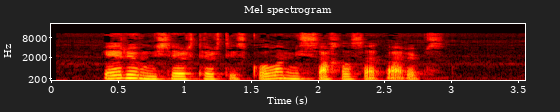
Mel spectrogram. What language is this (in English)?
Georgian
